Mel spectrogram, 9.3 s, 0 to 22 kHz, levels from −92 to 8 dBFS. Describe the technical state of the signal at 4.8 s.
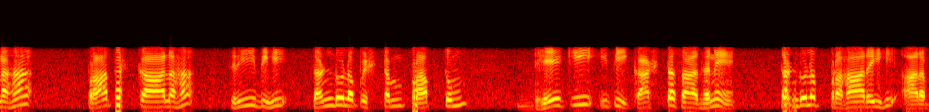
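At 4.8 s you're in the middle of two faults that run through the whole clip. The first is gain pumping: the level swings by roughly 5 dB, with the room noise sitting about 34 dB under the speech. That's likely a gain set too high with a fast limiter or compressor clamping down on every peak, so the dynamics sound squashed.

The second is the Bluetooth CVSD headset codec, and its damage is plainly audible. The band runs only from 200 Hz to 3.5 kHz. The one-bit, adaptive-step coding points to a 64 kbps headset link, and it can't keep up with loud high sounds. Sibilants come out scratchy, and there's a grainy hiss under the speech.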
